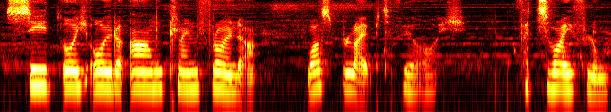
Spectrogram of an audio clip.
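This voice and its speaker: A woman reading out a gloating male dark lord villain in a video game, with a whispery, drawn-out delivery. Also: medium pitch, fairly even intonation, soft background music, close to an everyday voice. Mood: menacing. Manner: whispery, drawn-out evil laugh.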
